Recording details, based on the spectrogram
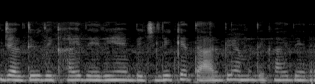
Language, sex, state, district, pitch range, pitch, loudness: Hindi, female, Bihar, East Champaran, 195-205 Hz, 200 Hz, -29 LUFS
